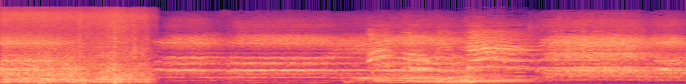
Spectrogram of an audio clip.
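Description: Background choir music, voices holding sustained chords, with a brief rush of noise in the first second and a half and a singing voice gliding over the chords about four to five seconds in.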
